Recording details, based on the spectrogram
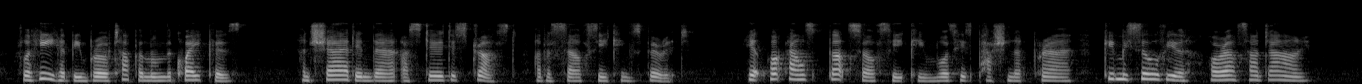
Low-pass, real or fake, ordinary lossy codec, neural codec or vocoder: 7.2 kHz; fake; Opus, 16 kbps; autoencoder, 22.05 kHz, a latent of 192 numbers a frame, VITS, trained on one speaker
